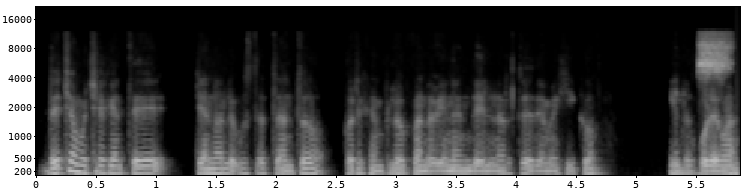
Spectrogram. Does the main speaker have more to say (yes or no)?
yes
